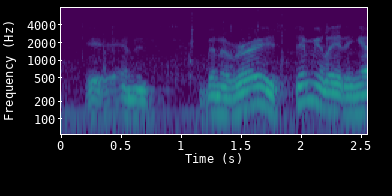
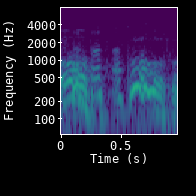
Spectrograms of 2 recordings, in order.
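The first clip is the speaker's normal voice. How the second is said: startled oh; 14 semitones higher than usual. Acted. Astonished at roller coaster idea.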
